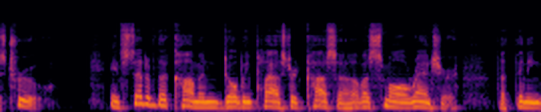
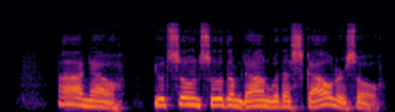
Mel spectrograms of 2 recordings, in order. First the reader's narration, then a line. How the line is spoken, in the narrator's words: laughed Boots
